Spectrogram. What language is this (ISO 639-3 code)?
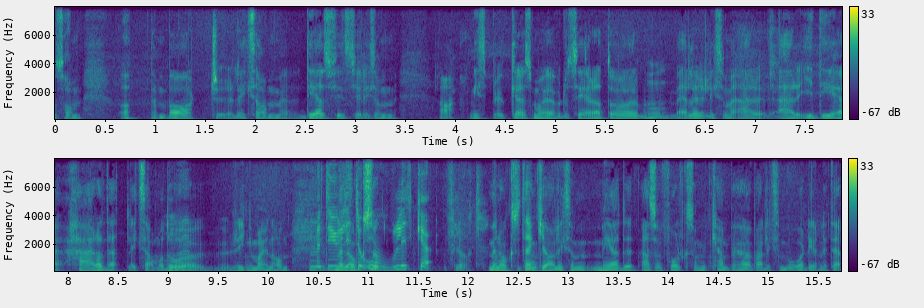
swe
